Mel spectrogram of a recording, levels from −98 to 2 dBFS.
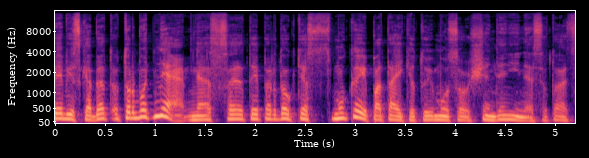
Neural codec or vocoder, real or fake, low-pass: none; real; 14.4 kHz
